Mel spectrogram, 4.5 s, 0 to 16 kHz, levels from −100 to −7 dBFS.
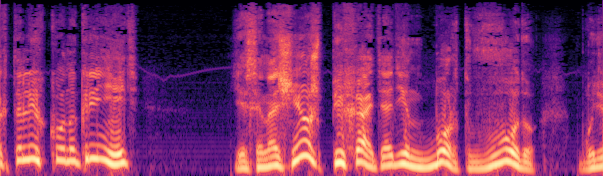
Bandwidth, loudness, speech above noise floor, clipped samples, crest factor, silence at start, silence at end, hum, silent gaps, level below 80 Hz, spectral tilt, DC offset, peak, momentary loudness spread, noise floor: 14.5 kHz; -16 LUFS; 47 dB; under 0.1%; 12 dB; 0 s; 0 s; none; none; -46 dBFS; -6 dB/octave; under 0.1%; -4 dBFS; 9 LU; -63 dBFS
